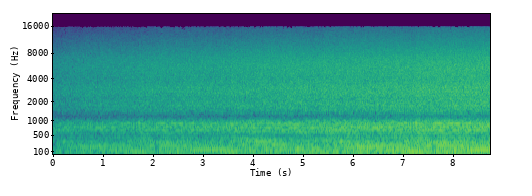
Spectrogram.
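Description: Guitar music fading in, held chords growing steadily louder.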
